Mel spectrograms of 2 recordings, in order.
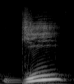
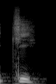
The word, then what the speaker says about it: gi: then right so kimono so the interesting thing is this ghee when it's used by itself should be key not ghee ghee is when you say Jude or dogi or keikogee so people just wear use key oh the the ghee no it's key right so we here utilize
